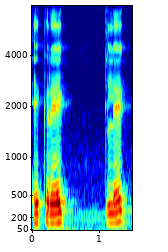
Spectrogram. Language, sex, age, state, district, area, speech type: Urdu, male, 18-30, Bihar, Gaya, rural, spontaneous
